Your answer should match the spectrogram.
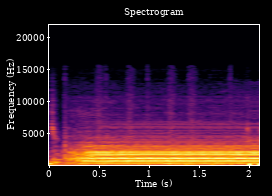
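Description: Wahl Chrome Style Pro cordless pet grooming clipper switched on a moment in, then running with a steady, pretty quiet electric buzz.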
